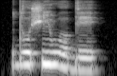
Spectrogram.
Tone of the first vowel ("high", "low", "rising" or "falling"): high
